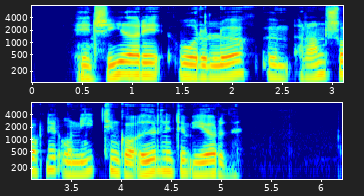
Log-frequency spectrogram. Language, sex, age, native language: Icelandic, male, 40-49, Icelandic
